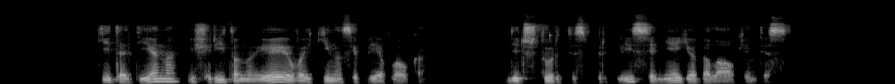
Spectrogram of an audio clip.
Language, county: Lithuanian, Klaipėda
